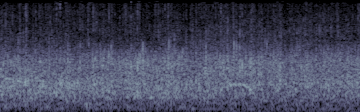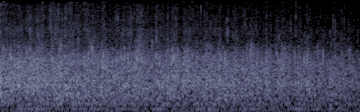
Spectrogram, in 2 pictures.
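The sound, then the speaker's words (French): Steady audience applause fills the whole stretch, a dense, even wash of many hands clapping at a constant loudness, tapering very slightly at the end, with no voices standing out. “Applaudissez la promesse que Dieu a pour chacun d'entre nous.”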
